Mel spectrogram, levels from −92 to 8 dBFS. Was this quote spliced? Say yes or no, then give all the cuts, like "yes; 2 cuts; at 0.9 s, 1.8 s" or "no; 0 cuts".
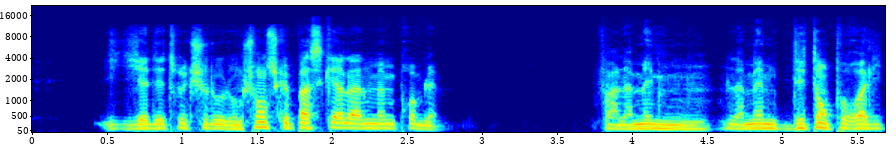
no; 0 cuts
